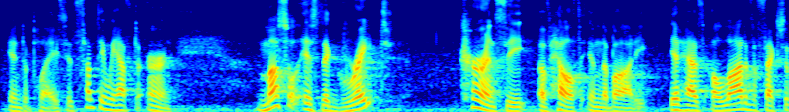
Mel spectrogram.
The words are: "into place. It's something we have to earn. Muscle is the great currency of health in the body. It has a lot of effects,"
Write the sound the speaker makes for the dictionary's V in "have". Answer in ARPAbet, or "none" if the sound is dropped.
F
